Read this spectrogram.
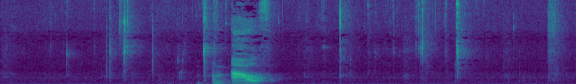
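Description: Food crackles and clicks wetly as a woman eats it close to a microphone.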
